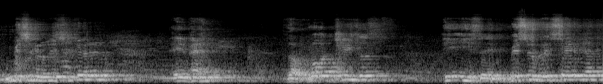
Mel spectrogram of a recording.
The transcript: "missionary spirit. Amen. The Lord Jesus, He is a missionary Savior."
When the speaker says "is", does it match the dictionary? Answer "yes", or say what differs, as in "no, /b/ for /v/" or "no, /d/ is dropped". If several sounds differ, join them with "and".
yes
